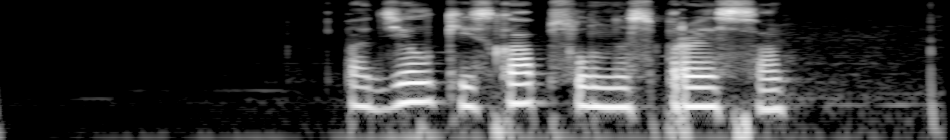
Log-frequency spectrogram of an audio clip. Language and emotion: Russian, neutral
